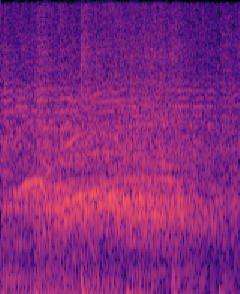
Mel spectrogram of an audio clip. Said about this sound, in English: Every week, you savor the applause longer and longer. I do.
